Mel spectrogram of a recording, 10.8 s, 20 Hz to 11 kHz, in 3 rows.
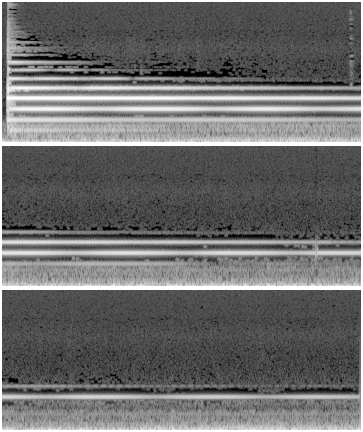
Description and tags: Instrument: Orchestral Chimes/Tubular Bells, Chromatic- C3-F4
Note: F, Octave 1
Volume: Piano (p)
RR Var: 1
Mic Setup: 6 SM-57's: 4 in Decca Tree (side-stereo pair-side), 2 close
bells, chimes, decca-tree, music, orchestra, sample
